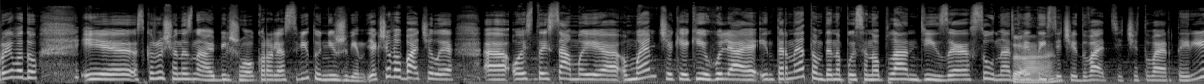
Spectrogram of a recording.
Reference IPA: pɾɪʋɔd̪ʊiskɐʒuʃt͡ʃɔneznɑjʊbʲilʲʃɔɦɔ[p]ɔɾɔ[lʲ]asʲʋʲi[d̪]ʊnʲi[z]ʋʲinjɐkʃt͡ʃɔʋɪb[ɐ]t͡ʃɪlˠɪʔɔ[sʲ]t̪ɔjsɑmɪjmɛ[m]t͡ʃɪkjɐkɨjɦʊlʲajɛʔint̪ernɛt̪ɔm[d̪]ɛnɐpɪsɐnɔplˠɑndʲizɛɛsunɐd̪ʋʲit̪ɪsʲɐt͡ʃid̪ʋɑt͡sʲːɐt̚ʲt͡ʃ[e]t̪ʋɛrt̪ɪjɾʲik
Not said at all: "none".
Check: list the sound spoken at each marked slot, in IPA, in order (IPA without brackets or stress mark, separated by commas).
k, lʲ, t̪, ʒ, ɑ, sʲ, m, d̪, e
